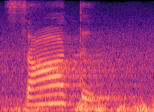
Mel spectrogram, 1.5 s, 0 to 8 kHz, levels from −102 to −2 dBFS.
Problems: constant background noise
